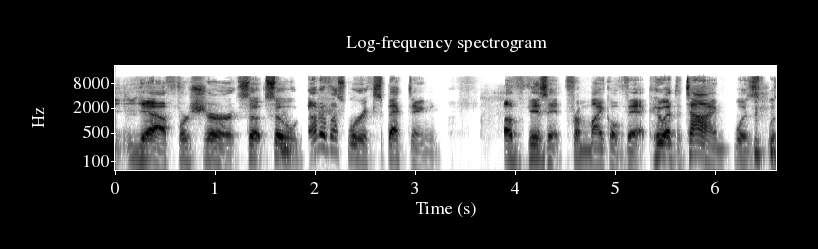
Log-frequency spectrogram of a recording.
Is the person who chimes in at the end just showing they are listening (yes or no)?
yes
